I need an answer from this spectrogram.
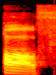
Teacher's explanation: জিভের গড়া এবং তার বরাবর উপরে তালুর সাথে লাগিয়ে উচ্চারণ হয় কফ। জিভের গড়া উপরে তালুর সাথে লাগিয়ে উচ্চারণ হয় কফ।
